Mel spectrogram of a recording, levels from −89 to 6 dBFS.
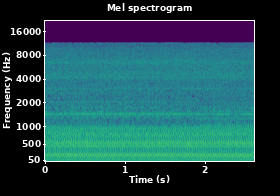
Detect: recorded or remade recorded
